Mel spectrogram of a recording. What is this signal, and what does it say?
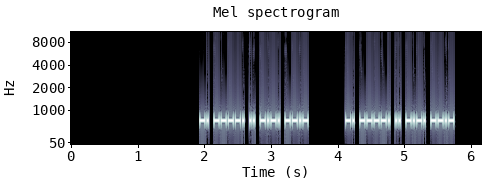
Morse code, heard as a keyed tone, about 42 wpm, 700 Hz. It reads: N9ICQ N9ICQ
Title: USA Call Signs - 5 Characters - Repeated 2x - 45wpm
